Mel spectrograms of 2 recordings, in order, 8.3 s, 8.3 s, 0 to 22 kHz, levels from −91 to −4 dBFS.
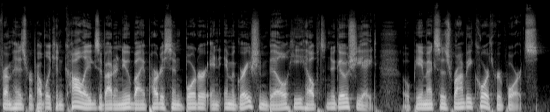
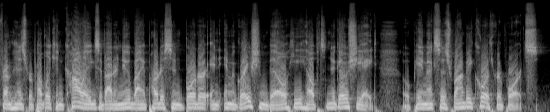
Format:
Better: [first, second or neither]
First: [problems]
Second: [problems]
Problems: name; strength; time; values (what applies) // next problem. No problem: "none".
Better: first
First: none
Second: distortion; heavy; 6 dB below the speech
